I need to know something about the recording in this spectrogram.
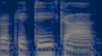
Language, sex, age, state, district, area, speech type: Nepali, male, 18-30, West Bengal, Darjeeling, rural, spontaneous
